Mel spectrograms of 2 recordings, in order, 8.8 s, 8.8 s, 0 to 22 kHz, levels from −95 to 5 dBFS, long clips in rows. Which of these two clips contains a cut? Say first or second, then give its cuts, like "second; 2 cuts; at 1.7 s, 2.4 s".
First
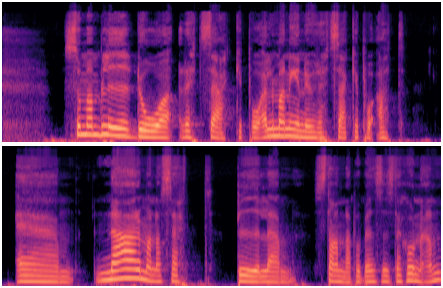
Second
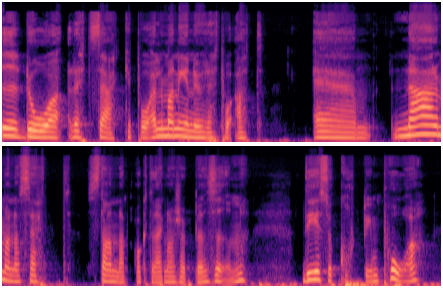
second; 4 cuts; at 2.2 s, 5.2 s, 5.6 s, 6.0 s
